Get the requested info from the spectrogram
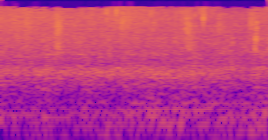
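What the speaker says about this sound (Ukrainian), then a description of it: "тут може бути дощ" Steady rain in the Roblox-style disaster game Natural Disaster Survival, a constant even hiss of drops on surfaces filling the scene, with no voices over it.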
